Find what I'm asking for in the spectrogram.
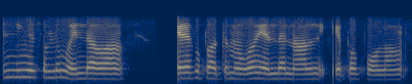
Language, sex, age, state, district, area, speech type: Tamil, female, 60+, Tamil Nadu, Vellore, rural, conversation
